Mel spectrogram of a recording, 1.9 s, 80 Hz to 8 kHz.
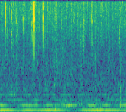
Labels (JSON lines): {"label": "biophony, midshipman", "recorder": "SoundTrap 500"}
